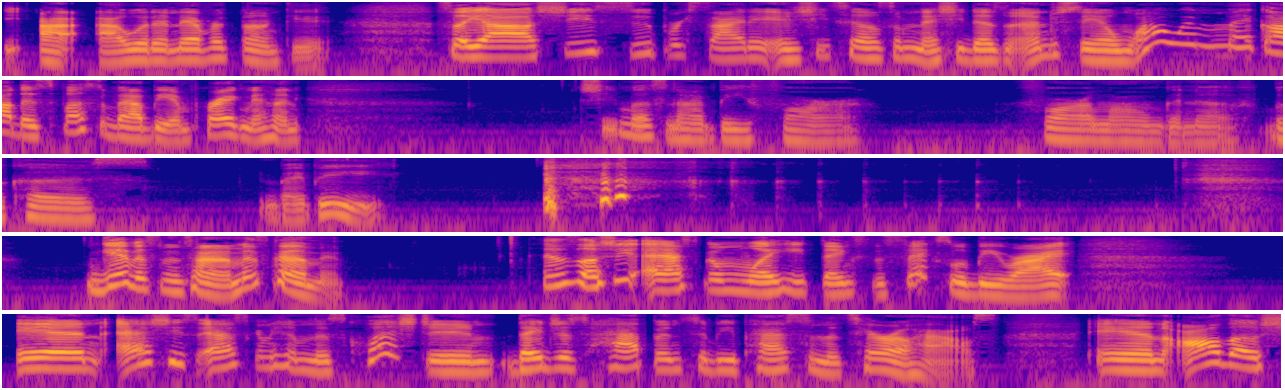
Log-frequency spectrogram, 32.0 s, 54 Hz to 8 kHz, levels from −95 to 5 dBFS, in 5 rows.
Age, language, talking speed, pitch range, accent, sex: 20-39, English, 145 wpm, 140-225 Hz, American, female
